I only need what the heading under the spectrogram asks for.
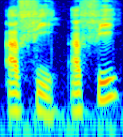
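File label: ewe low low low high 2 syllable; tone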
